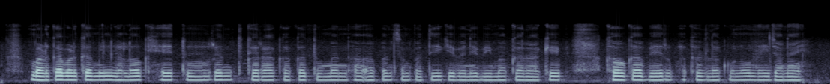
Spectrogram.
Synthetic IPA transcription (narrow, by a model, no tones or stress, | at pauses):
bəɽkabəɽ̤kamɪlɡʱɐlɔːkhet̪ʊɾə̃nt̪kəɾaːkakat̪umənɦãɐpənsə̃mpət̪ːikebənebiːmakəɾaːkʰekʰəwkabʱeːɾbəkʰəɾlakononɐɦĩd͡ʒaːnaːe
